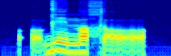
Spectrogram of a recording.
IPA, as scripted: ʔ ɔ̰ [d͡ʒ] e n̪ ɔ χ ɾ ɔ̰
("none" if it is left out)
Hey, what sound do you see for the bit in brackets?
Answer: ɡ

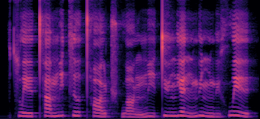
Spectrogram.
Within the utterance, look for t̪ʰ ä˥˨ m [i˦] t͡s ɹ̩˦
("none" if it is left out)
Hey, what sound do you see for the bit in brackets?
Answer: i˦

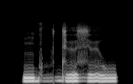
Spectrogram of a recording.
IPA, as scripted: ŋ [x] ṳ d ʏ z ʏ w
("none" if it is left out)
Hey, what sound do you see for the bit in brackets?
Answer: ɡ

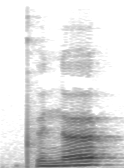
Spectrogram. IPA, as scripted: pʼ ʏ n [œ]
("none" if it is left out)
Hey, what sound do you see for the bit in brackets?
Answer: œ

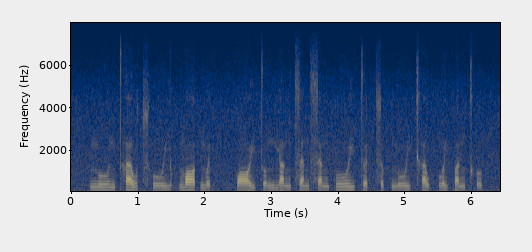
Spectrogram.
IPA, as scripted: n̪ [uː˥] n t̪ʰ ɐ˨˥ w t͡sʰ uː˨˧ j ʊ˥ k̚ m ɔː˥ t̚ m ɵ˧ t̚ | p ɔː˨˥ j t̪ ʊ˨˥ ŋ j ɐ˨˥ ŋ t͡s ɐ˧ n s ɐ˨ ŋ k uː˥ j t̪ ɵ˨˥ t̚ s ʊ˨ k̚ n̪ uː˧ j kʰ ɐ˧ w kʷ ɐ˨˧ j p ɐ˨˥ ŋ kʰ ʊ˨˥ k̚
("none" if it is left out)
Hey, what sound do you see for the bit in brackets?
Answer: uː˨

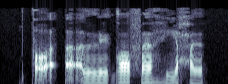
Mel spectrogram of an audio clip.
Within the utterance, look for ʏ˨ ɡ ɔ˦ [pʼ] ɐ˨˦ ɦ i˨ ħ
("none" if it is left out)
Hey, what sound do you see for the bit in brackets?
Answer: f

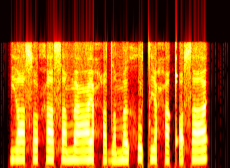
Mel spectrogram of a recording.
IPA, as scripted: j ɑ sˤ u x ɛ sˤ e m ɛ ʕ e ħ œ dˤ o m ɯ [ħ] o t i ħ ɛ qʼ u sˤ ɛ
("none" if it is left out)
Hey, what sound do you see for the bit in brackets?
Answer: x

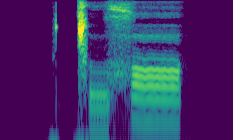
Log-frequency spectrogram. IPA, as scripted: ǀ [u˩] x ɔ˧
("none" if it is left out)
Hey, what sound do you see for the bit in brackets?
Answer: u˩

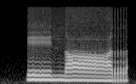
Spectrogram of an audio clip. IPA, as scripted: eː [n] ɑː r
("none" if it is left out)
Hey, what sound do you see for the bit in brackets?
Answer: n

